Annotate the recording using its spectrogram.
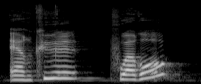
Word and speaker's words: Hercule Poirot: Hercule Poirot glaube ich.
